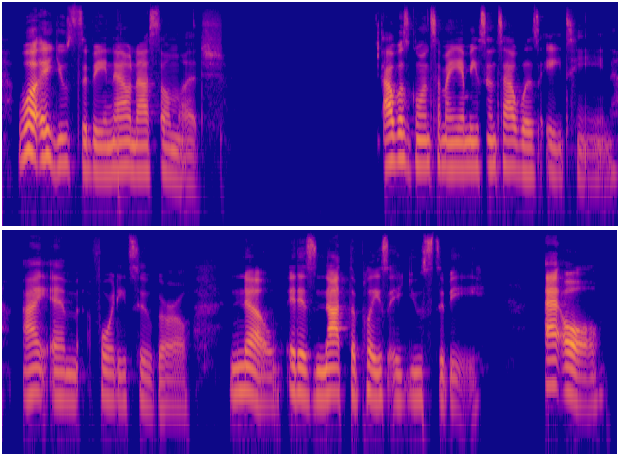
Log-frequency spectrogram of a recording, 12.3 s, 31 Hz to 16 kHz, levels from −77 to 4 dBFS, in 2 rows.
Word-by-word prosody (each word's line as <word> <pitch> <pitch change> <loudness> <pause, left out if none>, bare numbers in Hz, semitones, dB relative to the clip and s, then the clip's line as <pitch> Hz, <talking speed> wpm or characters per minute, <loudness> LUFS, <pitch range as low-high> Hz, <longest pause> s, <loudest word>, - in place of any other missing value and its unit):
Well, 240 +1 +7
it 210 -2 +4
used 175 0 -6
to 160 - -4
be, 145 -2 -3
now 155 +3 0
not 150 -1 0
so 145 -1 -5
much. 125 -3 -11 1.6
I 180 +2 +7
was 200 -2 0
going 170 +1 -3
to 180 - -2
Miami 160 0 -1
since 165 0 -3
I 165 -1 +1
was 145 -2 -5
18, 135 -3 -11 0.2
I 165 +3 +2
am 150 -3 -5 0.2
42, 140 -4 -9
girl, 60 - -11 0.4
no, 170 -5 0
it 180 -2 -1
is 155 -2 0
not 170 +2 +6
the 165 - -4
place 150 0 -3
it 145 +1 -12
used 150 0 -5
to 140 - -8
be 135 - -15 0.6
at 215 -2 +9
all. 140 -4 +2
155 Hz, 165 wpm, -25 LUFS, 145-170 Hz, 1.6 s, at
